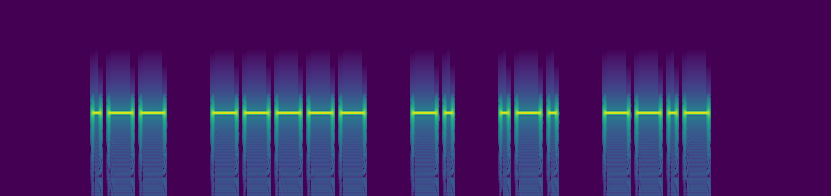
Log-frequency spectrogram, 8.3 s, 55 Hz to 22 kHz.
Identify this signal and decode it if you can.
Morse code, heard as a keyed tone, about 15 wpm, spaced as for 11 wpm, 700 Hz. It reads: W0NRQ
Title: USA Call Signs - 5 Characters - 2x Character Spacing - 15wpm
